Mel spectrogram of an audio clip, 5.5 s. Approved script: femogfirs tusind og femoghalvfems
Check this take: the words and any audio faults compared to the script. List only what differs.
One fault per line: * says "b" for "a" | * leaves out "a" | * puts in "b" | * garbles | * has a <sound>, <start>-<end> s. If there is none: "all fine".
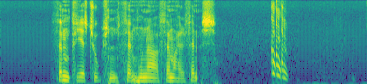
* puts in "fem hundrede"
* has a chirp, 4.1-4.3 s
